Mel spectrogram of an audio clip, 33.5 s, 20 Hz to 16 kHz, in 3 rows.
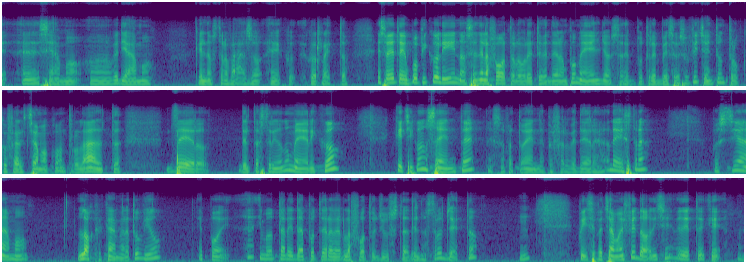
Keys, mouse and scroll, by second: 17.4 n, 23.3-25.5 drag, 25.2-31.6 middle drag.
